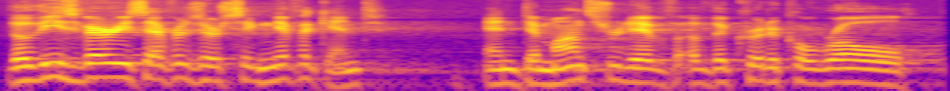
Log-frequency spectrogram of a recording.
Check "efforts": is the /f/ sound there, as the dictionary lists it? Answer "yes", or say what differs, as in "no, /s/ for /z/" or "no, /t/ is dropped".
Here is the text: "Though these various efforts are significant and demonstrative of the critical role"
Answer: yes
